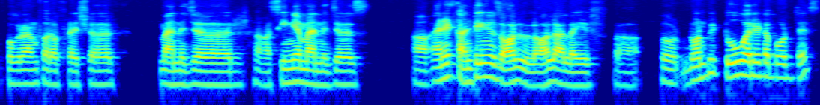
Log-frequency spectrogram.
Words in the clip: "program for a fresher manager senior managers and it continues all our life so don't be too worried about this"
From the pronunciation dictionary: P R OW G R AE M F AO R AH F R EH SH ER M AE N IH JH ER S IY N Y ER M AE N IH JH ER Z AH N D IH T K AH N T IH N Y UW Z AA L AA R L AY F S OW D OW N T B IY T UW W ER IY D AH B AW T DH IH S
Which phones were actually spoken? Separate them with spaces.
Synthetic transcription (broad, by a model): P R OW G R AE M F AO R AH F R EH SH ER M AE N IH JH ER S IY N Y ER M AE N IH JH ER Z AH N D IH T K AH N T IH N Y UW Z AA L AA L L AY F S OW D OW N T B IY T UW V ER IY D AH B AW T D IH S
